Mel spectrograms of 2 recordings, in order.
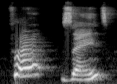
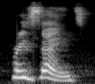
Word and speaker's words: present: pronounce those two words I pronounce this as present and I pronounce this as present what does the first one mean the first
